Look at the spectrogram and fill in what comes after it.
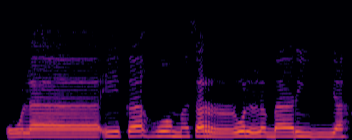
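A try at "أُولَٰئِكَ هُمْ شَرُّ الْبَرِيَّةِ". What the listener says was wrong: Hutang shinnya malam ini shinnya harus disuntas. Shinnya ya yang harus kuat.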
